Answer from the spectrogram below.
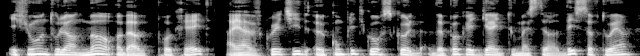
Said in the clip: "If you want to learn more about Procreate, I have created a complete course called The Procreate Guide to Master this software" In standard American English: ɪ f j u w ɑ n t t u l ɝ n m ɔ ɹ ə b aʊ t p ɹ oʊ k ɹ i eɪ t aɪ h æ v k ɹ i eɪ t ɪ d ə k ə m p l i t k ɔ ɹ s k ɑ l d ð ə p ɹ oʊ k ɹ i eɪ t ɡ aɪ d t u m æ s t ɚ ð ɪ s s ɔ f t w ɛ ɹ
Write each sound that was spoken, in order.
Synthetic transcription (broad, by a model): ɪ f j u w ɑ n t t u l ɝ n m ɔ ɹ ə b aʊ t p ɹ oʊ k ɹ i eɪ t aɪ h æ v k ɹ i eɪ t ɪ d ə k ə p l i t k ɔ ɹ s k ɑ l d ð ə p oʊ k i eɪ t ɡ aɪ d t u m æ s t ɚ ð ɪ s s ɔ f t w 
